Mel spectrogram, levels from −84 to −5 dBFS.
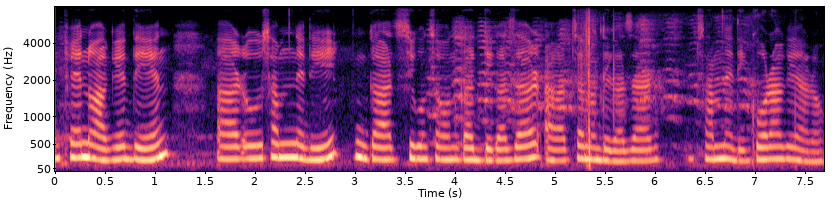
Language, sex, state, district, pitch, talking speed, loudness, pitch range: Chakma, female, Tripura, Unakoti, 225 Hz, 165 wpm, -16 LUFS, 210-235 Hz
